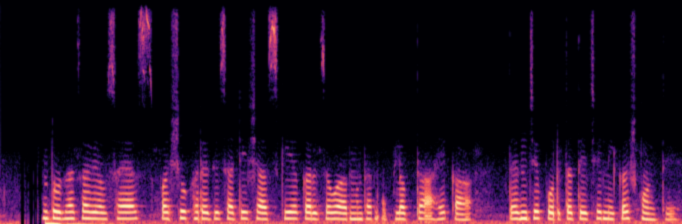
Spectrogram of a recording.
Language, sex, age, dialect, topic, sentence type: Marathi, female, 31-35, Northern Konkan, agriculture, question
